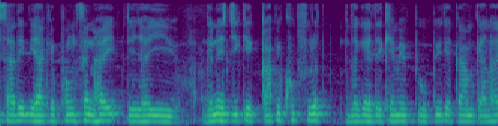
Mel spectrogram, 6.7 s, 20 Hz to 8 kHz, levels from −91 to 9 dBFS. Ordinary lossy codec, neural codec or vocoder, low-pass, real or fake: none; none; 7.2 kHz; real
